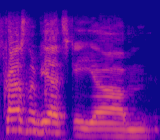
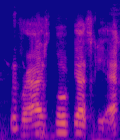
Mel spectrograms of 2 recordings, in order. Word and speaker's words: Krasnowiecki: So, it's Krasnowiecki. Dude, there Polish. isn't even a Z in there. There's no Z's in there. Krasnowiecki. Like the A.S. is like as, like if you were saying at, something as well.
